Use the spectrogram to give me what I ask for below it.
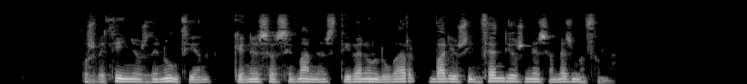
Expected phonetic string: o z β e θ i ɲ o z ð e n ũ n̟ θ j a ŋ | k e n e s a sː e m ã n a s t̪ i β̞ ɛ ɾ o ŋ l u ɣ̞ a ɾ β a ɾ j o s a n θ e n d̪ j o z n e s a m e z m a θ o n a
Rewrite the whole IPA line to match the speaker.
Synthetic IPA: o z β e θ i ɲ o z ð e n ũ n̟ θ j a ŋ | k e n e s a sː e m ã n a s t̪ i β̞ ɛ ɾ o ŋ l u ɣ̞ a ɾ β a ɾ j o s i n θ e n d̪ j o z n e s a m e z m a θ o n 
